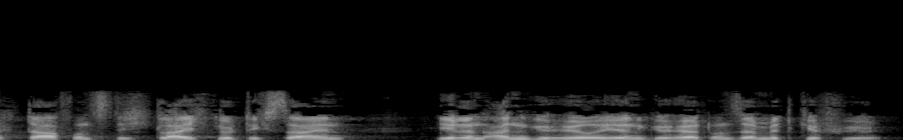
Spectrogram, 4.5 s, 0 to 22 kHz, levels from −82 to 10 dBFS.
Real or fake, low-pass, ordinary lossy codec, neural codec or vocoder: real; none; none; none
